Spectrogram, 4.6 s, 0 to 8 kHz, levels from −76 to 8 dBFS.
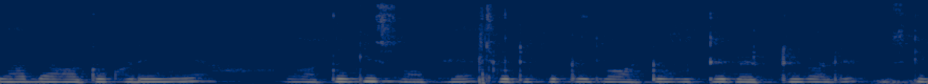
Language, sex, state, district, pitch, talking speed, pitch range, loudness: Hindi, female, Uttar Pradesh, Budaun, 260 Hz, 270 wpm, 255-265 Hz, -46 LUFS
